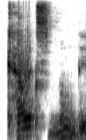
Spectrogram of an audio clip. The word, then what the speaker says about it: Calix Mundi: this one is called CX Mundy I believe that's how it's pronounced and so I had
